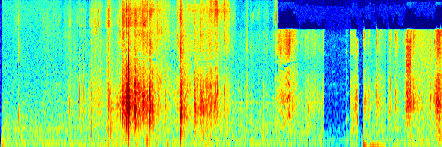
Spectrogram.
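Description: A stack of paper banknotes being riffled and fanned, papery flicking and rustling that comes and goes, loudest about two and a half seconds in.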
